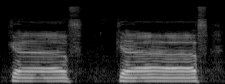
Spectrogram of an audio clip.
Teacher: একটি কফ, জিব্বার গোড়া উপরে তালু থেকে ধাক্কা দিয়ে কিন্তু কফ কফ কফ। এরপরে কাফ, জিব্বার গোড়া হতে একটু আগে বাড়াইয়াই কাফটি উচ্চারণ হয় উপরে তালুর সঙ্গে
